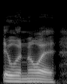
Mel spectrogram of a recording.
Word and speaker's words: Illinois: in like Illinois Illinois I pronounce the S Illinois uh I found like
